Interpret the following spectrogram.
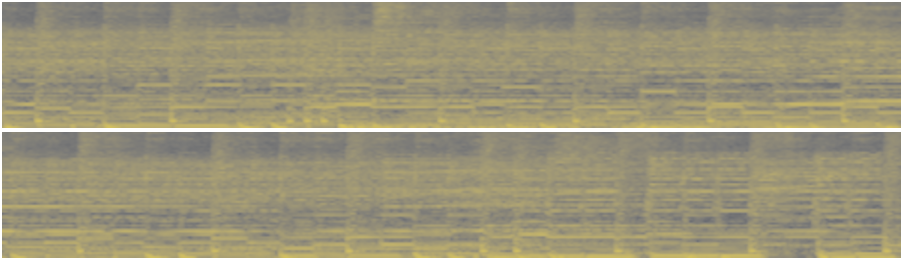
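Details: Loud rock music with driving guitars and drums fills the whole stretch, with no animal sound.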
